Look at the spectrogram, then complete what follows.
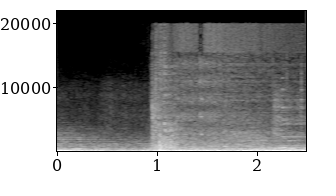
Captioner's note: music fades; whoosh of light; mystical music playing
